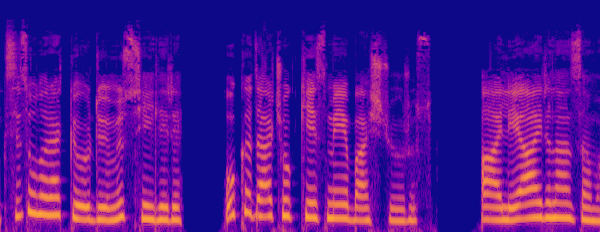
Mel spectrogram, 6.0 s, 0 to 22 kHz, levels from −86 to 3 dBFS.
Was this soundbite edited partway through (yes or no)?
no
